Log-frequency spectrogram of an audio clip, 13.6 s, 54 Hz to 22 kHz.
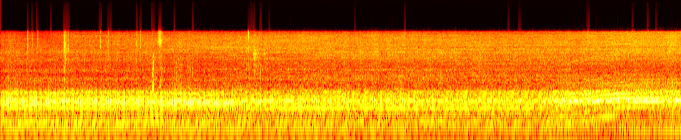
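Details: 1992 Kawasaki ZZR-600 (ZX600D) four-cylinder after renovation with new chain, sprockets and brakes, likely stock exhaust: smooth steady buzz easing down in revs, no knocking or grinding; normal running.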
